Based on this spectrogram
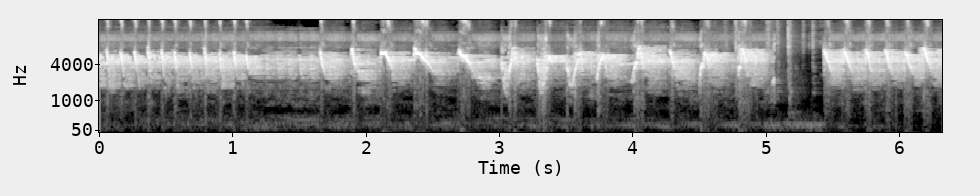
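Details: Bar-winged prinia (ciblek) song used as a lure recording to make birds sing: rapid, bright chirps and sharp downward-sweeping whistled notes in a dense stream, with a brief pause near the end before the chirping resumes.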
